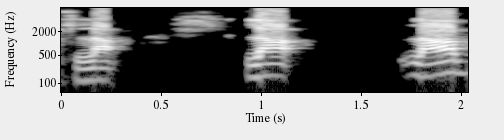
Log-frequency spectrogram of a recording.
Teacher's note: நாவோட 2 பக்கங்களும் தடித்து மேல் பல்லோட அடியை தொட்டுச்சுன்னா அது லா, லகரம்.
